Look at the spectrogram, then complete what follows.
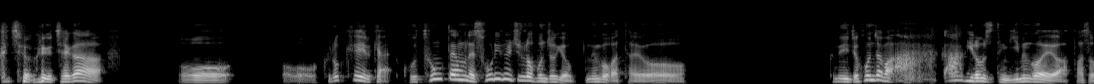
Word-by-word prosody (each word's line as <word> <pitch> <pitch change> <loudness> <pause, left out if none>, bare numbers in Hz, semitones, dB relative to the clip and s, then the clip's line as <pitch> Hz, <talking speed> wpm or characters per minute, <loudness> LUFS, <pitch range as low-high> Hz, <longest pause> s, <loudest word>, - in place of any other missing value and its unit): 그쵸. - - 0
그리고 135 -4 +3
제가 155 +5 +3 0.8
어 100 -2 -1 0.6
어 405 -2 -12
그렇게 190 +2 -3
이렇게 140 - -2 0.2
고통 205 - -3
때문에 225 -3 +4
소리를 245 +3 -1
질러 185 -4 +1
본 145 -2 -2
적이 130 -1 -1
없는 130 +2 -3
것 - - +2
같아요. 75 -1 -3 1.4
근데 135 0 -3
이제 130 +1 +1
혼자 210 +6 +2
막 - - +2
"악악" 190 -4 -5
이러면서 150 -6 +3
다니는 115 +5 0
거예요, 130 - +6
아파서. - - -7
145 Hz, 305 characters per minute, -22 LUFS, 120-205 Hz, 1.4 s, 거예요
